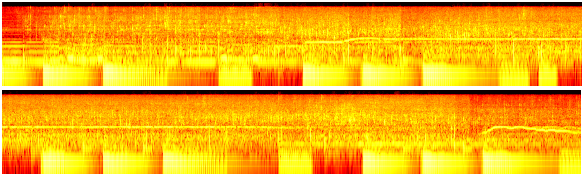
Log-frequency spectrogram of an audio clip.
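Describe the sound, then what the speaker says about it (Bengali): Chicken pieces frying in hot oil in a wok for a home-style chicken roast, giving a steady close sizzle throughout with no talking. "তেলটা আমার গরম হয়ে গেছে। এখন আমি চিকেনগুলো ভেজে নেব।"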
